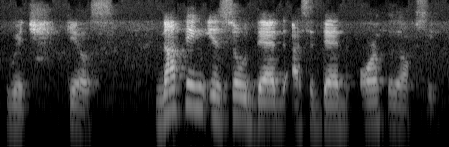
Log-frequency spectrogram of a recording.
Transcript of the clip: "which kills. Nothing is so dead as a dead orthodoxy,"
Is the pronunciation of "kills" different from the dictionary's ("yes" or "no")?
yes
